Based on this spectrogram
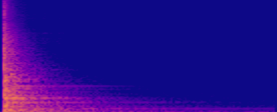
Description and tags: Scrap Tom (hard)
Tom made of metal scraps.
drum, junk, metallic, scrap, tom, toms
